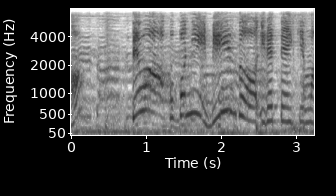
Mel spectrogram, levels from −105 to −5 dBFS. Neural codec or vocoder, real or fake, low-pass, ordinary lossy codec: codec, 16 kHz, 16 kbps, FreqCodec, larger model; fake; 7.2 kHz; none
